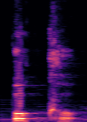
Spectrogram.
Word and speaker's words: পক্ষ: 1 নম্বরে হচ্ছে পক্ষ। আমরা অনেকেই ভুলভাবে এটাকে বলে থাকি পক্ষ। এটা পক্ষ হবে না, আমরা এটাকে শুদ্ধ করে বলবো পক্ষ।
